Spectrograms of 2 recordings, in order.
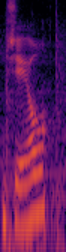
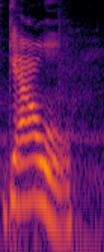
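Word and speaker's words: gaol: words or jail wait g-a-o-l is pronounced jail what but why why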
